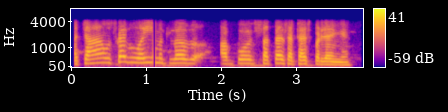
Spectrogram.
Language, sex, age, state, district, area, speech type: Urdu, male, 30-45, Bihar, Khagaria, rural, conversation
